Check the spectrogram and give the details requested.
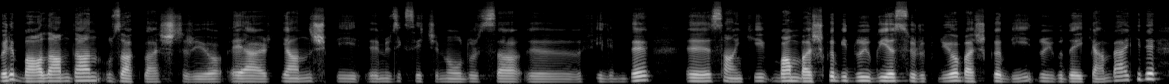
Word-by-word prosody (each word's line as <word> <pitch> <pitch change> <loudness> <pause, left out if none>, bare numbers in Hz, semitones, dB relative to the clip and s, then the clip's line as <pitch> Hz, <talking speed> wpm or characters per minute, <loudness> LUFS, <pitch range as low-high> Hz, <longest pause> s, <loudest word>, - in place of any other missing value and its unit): böyle, 170 +2 +3
bağlamdan 155 +5 +4
uzaklaştırıyor 130 -3 -2
eğer 135 -2 0
yanlış 145 +1 0
bir, 140 -1 -11
eee, 135 0 -8
müzik 140 +2 -10
seçimi 135 -1 -10
olursa, 130 0 -3
ııı, 125 -1 -9
filmde. 140 +8 -1 0.4
Eee, 155 0 +3
sanki 155 +1 -3
bambaşka 165 +1 +4
bir 180 -4 -5
duyguya 170 -1 +4
sürüklüyor 160 0 +1
başka 145 -1 +1
bir 145 +6 -10
duygudayken. 140 -1 -3
Belki 205 +5 -3
de, 255 -1 +7
145 Hz, 120 wpm, -23 LUFS, 135-160 Hz, 0.4 s, de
